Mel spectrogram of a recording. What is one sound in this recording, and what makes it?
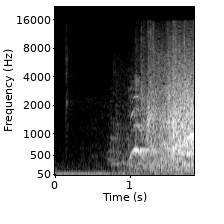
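An audience breaks into applause.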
